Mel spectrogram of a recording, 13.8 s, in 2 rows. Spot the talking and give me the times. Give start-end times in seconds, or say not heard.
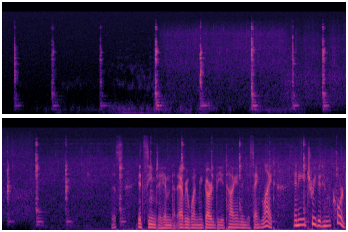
9.1-13.7.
